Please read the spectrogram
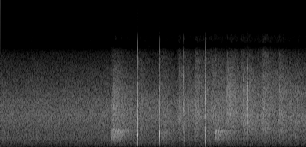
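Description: Hands clapping: about five sharp claps roughly three a second, starting about a second and a half in, followed by a few fainter ones.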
